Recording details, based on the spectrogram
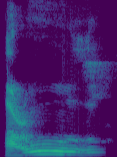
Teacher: عین کے بعد واو تھا، ہونٹ گول ہوں گے، لفظ واو ادا ہو جائے گا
